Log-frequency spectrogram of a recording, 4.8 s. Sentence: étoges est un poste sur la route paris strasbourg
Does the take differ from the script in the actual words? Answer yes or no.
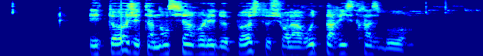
yes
